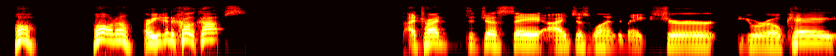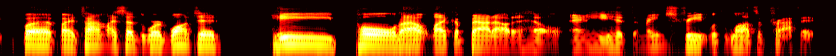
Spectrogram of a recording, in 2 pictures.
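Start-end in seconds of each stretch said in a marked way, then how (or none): 0.2-2.5 high, sudden panicked blurt. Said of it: "immediately panicked and said".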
